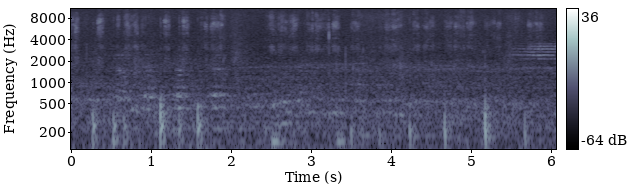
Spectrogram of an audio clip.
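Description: Marker pen writing on a whiteboard: a run of short, scratchy strokes with light taps as words are written.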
